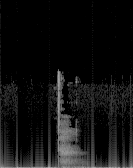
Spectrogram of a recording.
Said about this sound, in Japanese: 心臓がドキドキしちゃってるのも本当のことなんだよ。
